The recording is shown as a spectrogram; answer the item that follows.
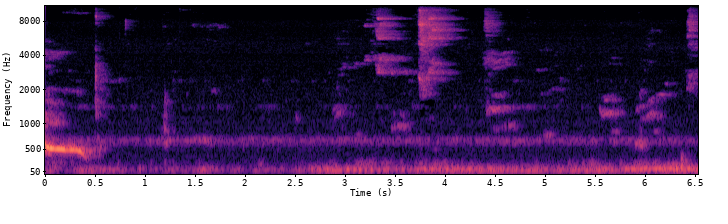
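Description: A baby's short vocal sound right at the start, about a second long, rising and then falling in pitch. Scattered faint clicks and crackles follow from the middle onward, over a low rumble and a thin steady hum.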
